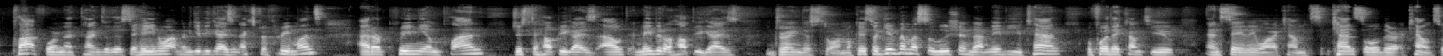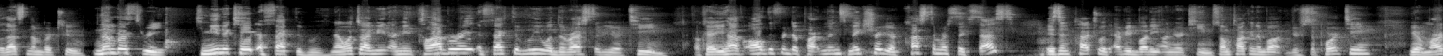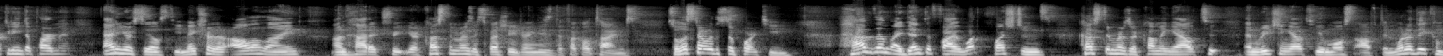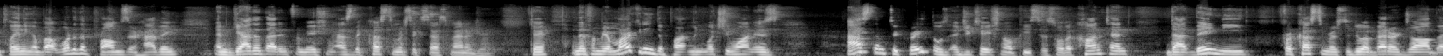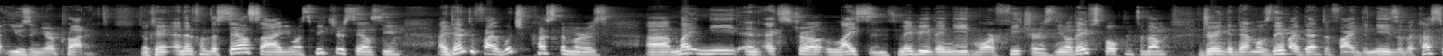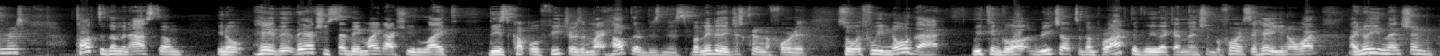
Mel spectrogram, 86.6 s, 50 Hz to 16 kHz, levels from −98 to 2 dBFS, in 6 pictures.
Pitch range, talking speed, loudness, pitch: 130-165 Hz, 220 wpm, -17 LUFS, 140 Hz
